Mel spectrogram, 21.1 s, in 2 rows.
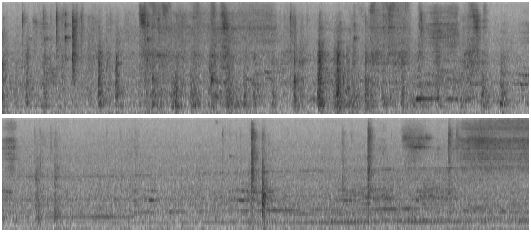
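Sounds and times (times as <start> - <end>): wheels clattering on track: 0.0 - 12.8
train rumble and hiss: 0.0 - 21.0.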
